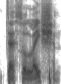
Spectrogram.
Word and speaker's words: desolation: first advanced word desolation desolation mind the pronunciation here is not désolé she is not like a Z sound is desolation right and desolation is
